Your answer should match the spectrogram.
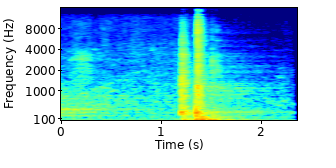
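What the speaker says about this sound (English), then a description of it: "And the woman closed the door." A door closing during a narrated English-learning story, a single close muffled thud with a quick double impact over a steady low room hum, no voice at that moment.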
